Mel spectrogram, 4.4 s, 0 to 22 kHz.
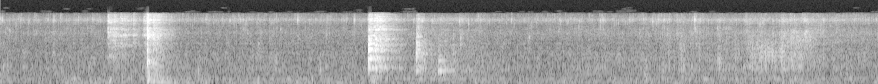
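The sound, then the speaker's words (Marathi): Chicken stirred and cooking in a pan over a low-to-medium flame: a soft, steady sizzle with a few sharp utensil clanks against the pan, and no voices. “Total आपल्याला 35 मिनटं chicken शिजवायचं आहे. पस्तीस मिनटं झालेली आहेत.”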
